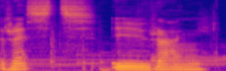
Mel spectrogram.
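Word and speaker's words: restaurang: The Swedish word is and in Swedish is pronounced restang.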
